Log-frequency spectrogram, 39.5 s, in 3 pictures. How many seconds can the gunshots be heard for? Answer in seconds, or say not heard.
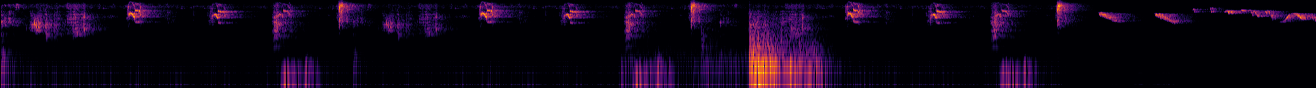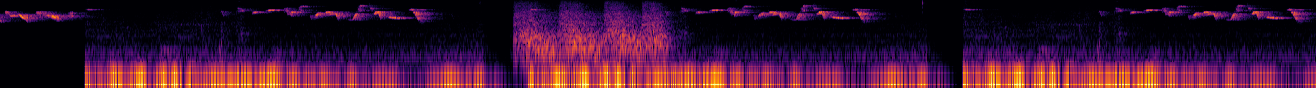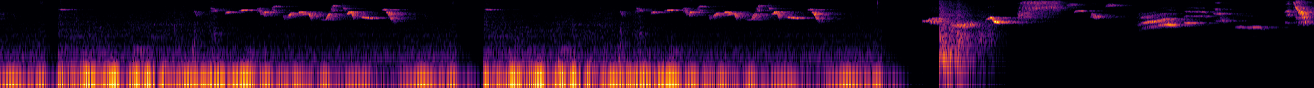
4 s.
